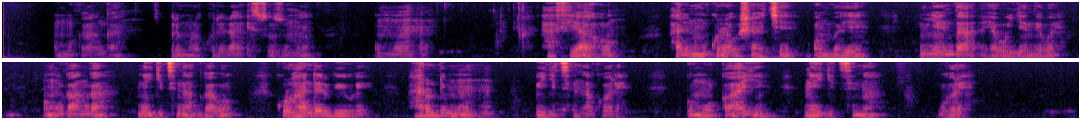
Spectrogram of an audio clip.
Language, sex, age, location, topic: Kinyarwanda, male, 25-35, Kigali, health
